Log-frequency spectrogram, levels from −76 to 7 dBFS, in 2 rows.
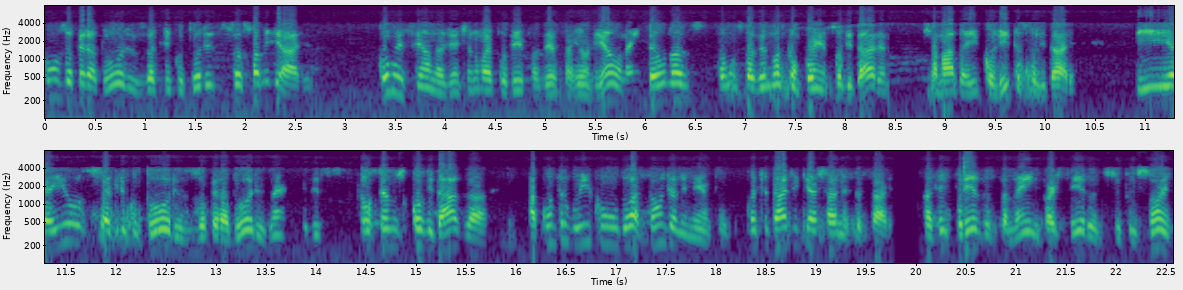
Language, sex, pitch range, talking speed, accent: Portuguese, male, 155-200 Hz, 155 wpm, Brazilian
